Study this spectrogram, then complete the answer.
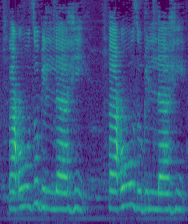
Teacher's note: یہاں پر حمزہ تو نہیں ہے، یہاں پر جو ہے ہا ہے، تو ہا کی آواز نکلتی نہیں، ہا کی آواز آپ کو نکالنا ہے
